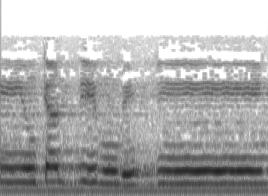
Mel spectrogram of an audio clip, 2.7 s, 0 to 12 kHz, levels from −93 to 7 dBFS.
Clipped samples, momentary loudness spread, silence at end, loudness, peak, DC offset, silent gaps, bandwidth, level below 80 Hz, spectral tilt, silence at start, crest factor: under 0.1%; 7 LU; 0 s; -16 LUFS; -4 dBFS; 0.2%; none; 4.5 kHz; -46 dBFS; -8.5 dB/octave; 0 s; 12 dB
